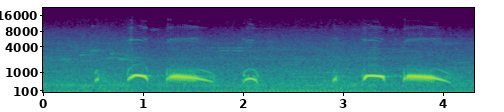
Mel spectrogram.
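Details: Spotted dove of the Thổ Đồng cooing style, used to stimulate other doves to coo: two phrases, each a faint short note, a clear coo, a long falling croon and a brief closing note, in a quiet background.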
